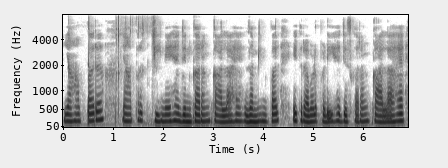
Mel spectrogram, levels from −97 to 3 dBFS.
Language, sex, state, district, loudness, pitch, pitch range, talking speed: Hindi, female, Chhattisgarh, Sukma, -15 LUFS, 185 Hz, 175-190 Hz, 175 wpm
